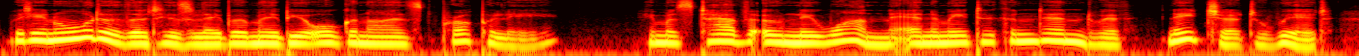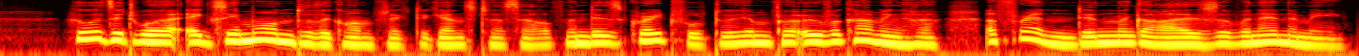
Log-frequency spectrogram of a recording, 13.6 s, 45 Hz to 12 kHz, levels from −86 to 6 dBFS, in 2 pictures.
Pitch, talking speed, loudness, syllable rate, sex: 170 Hz, 220 wpm, -15 LUFS, 6.2 syllables/s, female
